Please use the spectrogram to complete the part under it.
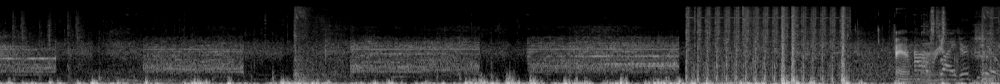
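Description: Automatic weapon fire from Black Ops III gameplay crackles in rapid, dense bursts of gunshots, loud and close, mixed with game effects and occasional talking.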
